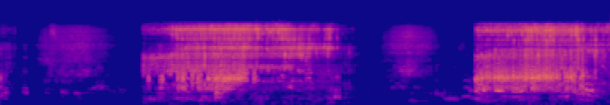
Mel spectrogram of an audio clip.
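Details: Sleeping boy snoring heavily: loud, harsh, rattling snores on each inward breath, with softer breaths between.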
